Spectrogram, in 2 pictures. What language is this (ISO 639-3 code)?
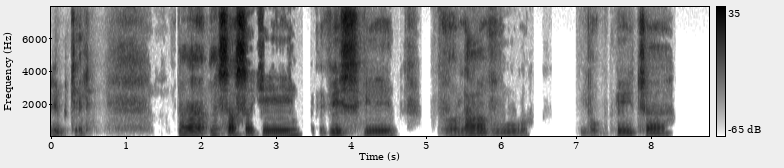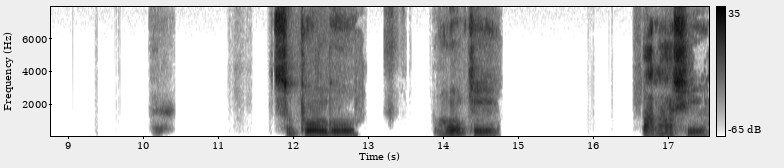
txy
